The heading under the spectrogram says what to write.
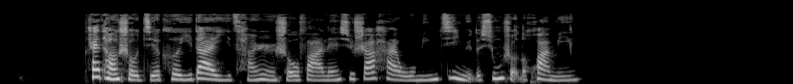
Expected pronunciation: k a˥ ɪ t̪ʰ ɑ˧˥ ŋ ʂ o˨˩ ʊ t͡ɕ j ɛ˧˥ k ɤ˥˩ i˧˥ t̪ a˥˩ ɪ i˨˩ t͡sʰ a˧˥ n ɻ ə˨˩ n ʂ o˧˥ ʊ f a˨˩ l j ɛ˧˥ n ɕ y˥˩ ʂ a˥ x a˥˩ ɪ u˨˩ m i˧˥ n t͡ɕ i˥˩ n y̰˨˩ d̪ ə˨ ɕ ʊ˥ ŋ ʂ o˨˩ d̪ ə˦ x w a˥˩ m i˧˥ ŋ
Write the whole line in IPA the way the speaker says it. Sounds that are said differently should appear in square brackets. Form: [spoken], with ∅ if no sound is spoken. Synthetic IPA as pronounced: [kʰ] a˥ ɪ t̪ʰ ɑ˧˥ ŋ ʂ o˨˩ ʊ t͡ɕ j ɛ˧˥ [kʰ] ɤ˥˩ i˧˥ t̪ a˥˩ ɪ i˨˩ t͡sʰ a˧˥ n ɻ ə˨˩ n ʂ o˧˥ ʊ f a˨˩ l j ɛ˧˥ n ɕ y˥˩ ʂ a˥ x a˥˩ ɪ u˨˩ m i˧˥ [ŋ] t͡ɕ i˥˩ n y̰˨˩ d̪ [ə˦] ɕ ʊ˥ ŋ ʂ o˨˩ d̪ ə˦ x w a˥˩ m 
